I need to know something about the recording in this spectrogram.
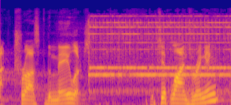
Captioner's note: phone ringing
